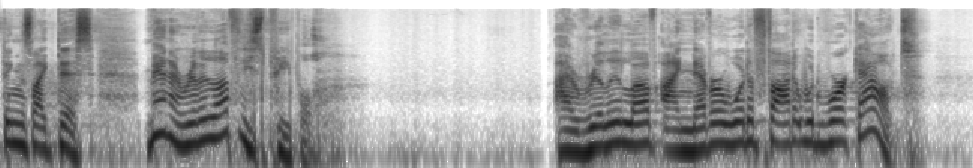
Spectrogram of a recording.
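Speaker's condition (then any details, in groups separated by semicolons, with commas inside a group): No condition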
